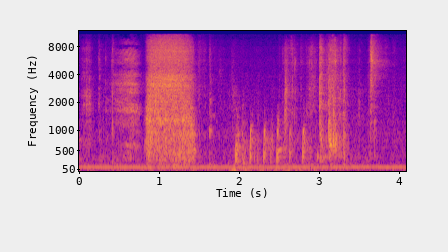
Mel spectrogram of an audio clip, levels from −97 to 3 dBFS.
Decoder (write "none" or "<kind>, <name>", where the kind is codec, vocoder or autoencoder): vocoder, BigVGAN v2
